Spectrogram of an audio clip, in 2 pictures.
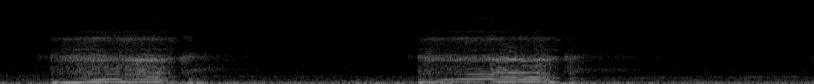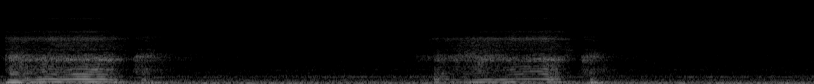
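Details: Snoring during sleep recorded with the SnoreLab app on 2025/05/01: four rough, buzzing snores, each about 1.5 seconds, at roughly 15 breaths a minute with quiet pauses between.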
